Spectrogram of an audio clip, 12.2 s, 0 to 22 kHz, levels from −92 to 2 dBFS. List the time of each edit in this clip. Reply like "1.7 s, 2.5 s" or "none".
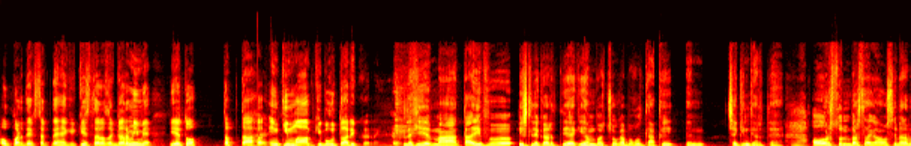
3.7 s

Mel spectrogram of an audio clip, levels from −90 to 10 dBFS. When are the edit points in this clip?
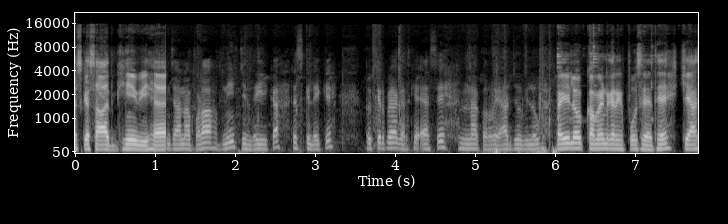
1.1 s, 6.0 s

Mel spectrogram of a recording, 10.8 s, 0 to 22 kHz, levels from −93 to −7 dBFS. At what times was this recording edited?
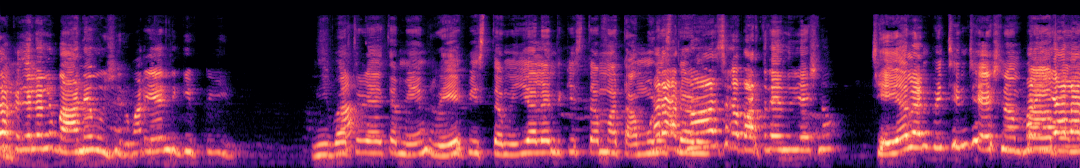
none

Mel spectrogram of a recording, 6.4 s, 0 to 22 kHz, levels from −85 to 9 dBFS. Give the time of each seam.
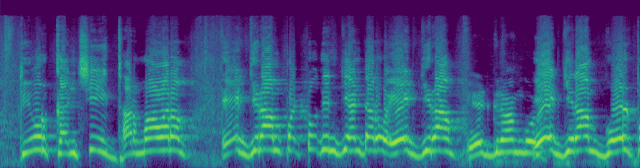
none

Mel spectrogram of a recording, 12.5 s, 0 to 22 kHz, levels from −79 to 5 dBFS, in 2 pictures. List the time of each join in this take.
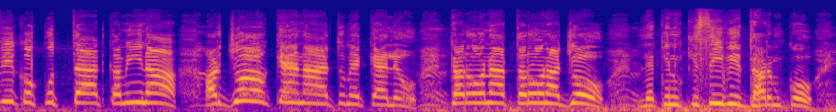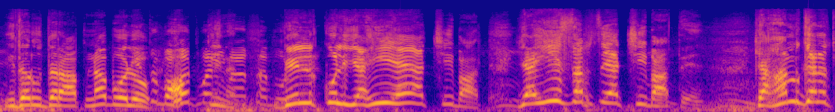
none

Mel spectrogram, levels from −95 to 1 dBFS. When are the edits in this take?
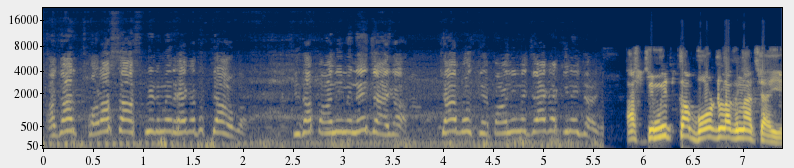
5.6 s

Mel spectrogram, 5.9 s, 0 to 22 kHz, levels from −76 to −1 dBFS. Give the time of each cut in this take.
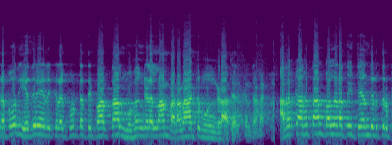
4.0 s

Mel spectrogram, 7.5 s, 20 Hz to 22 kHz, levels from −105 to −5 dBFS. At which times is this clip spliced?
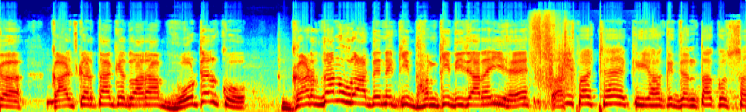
5.4 s

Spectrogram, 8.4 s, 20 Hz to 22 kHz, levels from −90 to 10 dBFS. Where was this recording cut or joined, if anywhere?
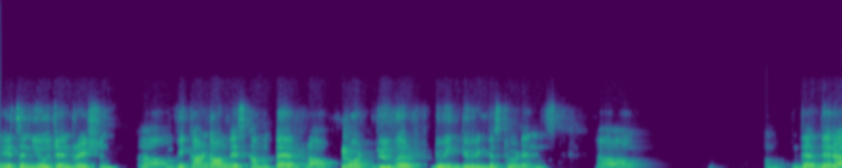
none

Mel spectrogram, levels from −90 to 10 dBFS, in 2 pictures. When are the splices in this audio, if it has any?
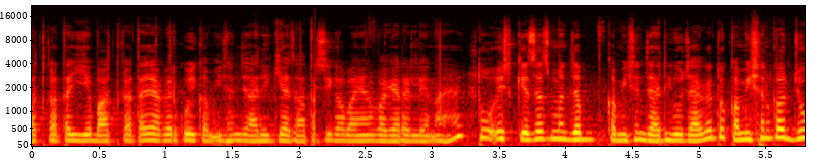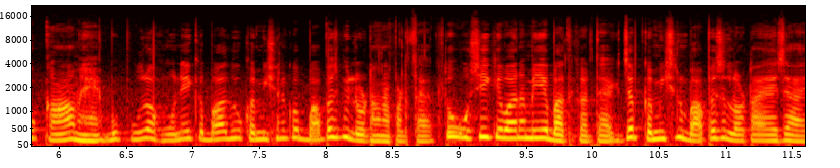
2.1 s, 3.3 s, 8.7 s

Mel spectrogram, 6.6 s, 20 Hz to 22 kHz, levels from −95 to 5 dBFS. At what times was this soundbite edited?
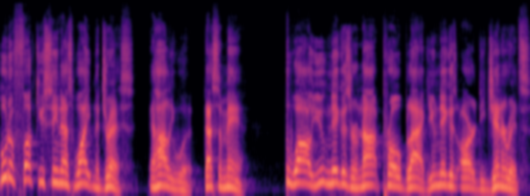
3.6 s

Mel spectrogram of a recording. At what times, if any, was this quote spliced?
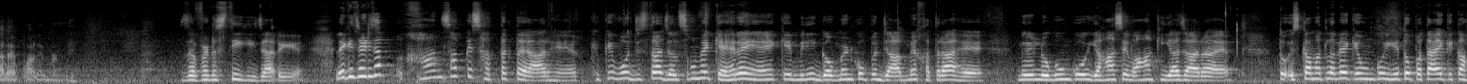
none

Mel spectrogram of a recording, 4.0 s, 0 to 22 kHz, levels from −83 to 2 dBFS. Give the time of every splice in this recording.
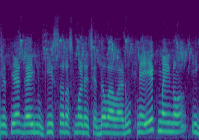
2.7 s

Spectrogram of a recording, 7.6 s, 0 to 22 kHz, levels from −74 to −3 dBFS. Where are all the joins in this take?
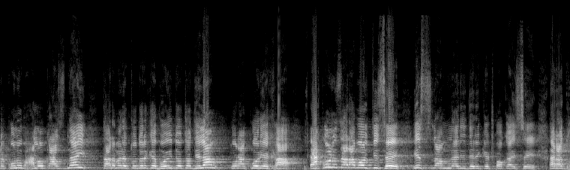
4.0 s

